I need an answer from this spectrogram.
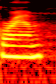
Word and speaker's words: graham: so i'm using the graham cracker shade americans say like graham we say graham but graham cracker doesn't sound right graham cracker graham cracker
